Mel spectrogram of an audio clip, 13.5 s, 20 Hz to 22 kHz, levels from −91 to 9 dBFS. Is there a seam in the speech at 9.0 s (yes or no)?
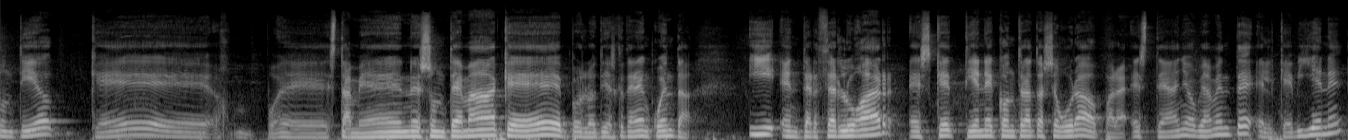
no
